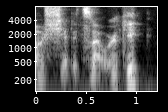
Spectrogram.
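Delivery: hushed whisper, muttered under the breath. Narrating a creature's reaction during a game, muttering under its breath. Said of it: "it kind of mutters under its breath".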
